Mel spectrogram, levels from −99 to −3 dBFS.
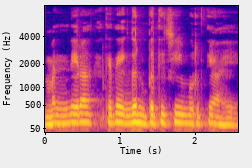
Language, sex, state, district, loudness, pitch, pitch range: Marathi, male, Maharashtra, Pune, -16 LUFS, 145 Hz, 135-155 Hz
